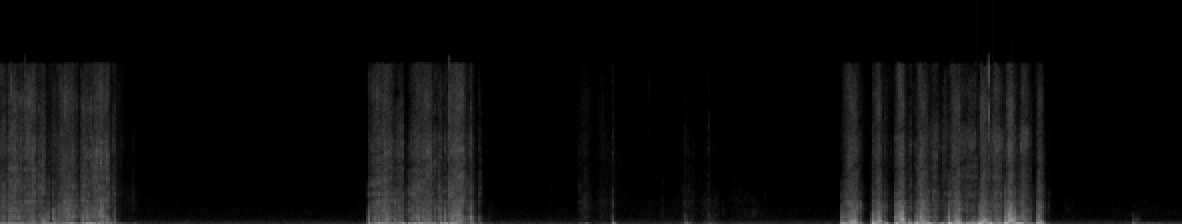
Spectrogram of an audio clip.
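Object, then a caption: Burlap fabric pouch. Long acrylic nails scratch across the coarse woven surface of a flat linen/burlap pouch held in both hands. Three bursts of dense, broad rasping scratches are heard, separated by quiet pauses with only a few faint isolated ticks.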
